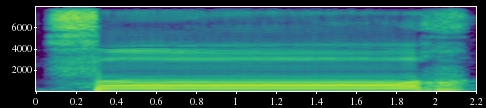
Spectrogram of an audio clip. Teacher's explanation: এই সদ হরফকে চার আলিফ টেনে তাসদিদওয়ালা খ কে ধরব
